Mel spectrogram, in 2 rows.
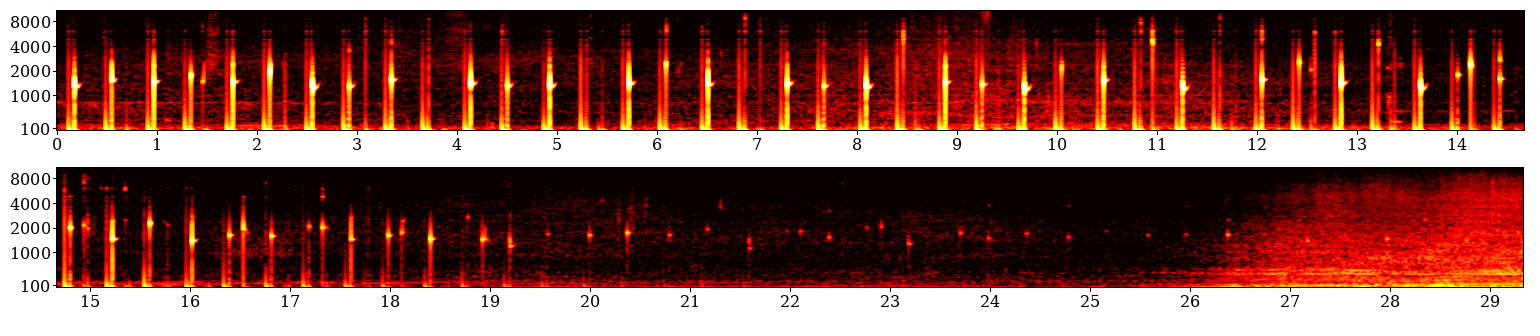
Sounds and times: Dripping Font 0.0 - 20.0

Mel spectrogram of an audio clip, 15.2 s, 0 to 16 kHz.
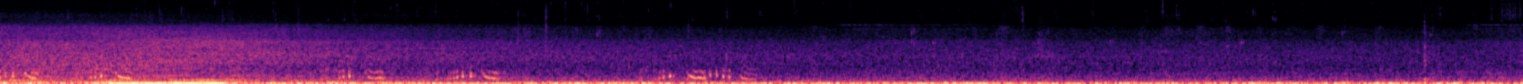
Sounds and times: pigeons 0.0 - 1.6
pigeons 3.3 - 7.7

